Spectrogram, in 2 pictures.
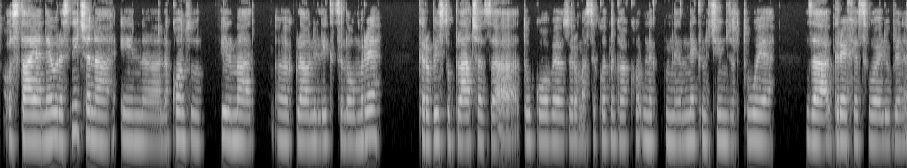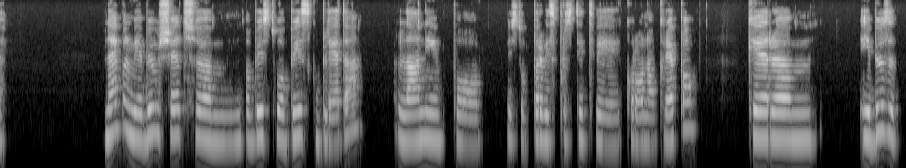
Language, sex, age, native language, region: Slovenian, female, 18-29, Slovenian, Gorica region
